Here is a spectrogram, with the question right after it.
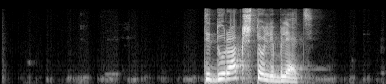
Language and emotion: Russian, angry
